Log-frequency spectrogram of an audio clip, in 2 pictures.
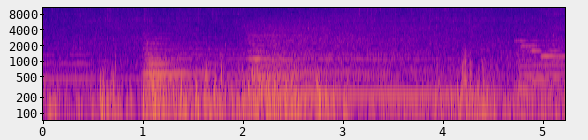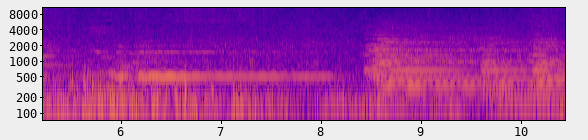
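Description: Chamber music for flute, clarinet and piano, with long held woodwind notes and fuller chords near the end. A low, steady rumble of wind and water lies underneath.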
